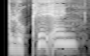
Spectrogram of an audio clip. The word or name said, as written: blokering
